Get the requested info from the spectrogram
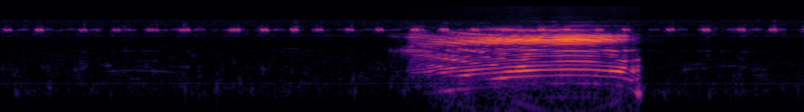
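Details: Large rutting red deer stag roaring hard at nightfall close to a camera in the Doñana National Park marsh at El Rocío, Huelva, Spain, answering distant males: one harsh, rich roar of about two seconds, with steady rhythmic cricket chirps before and after.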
